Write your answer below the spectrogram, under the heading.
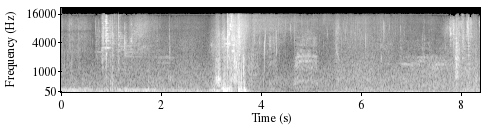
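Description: A sword stroke in a beheading: one loud, heavy chop about three seconds in, with softer swishes before and after it.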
